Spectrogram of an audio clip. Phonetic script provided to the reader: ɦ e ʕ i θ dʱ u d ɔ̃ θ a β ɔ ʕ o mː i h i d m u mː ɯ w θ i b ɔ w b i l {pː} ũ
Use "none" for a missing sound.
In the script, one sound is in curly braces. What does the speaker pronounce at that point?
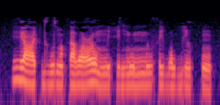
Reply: pː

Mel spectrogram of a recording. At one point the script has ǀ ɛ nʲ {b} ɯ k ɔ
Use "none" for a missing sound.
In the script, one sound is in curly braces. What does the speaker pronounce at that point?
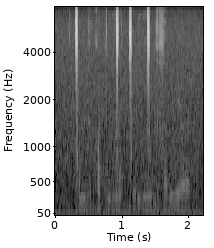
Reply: b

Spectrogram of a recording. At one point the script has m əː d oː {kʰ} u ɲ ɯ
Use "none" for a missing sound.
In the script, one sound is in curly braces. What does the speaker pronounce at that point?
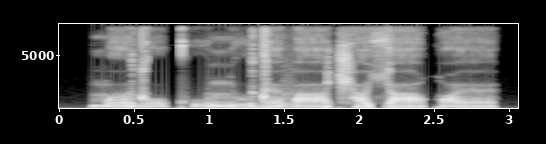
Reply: kʰ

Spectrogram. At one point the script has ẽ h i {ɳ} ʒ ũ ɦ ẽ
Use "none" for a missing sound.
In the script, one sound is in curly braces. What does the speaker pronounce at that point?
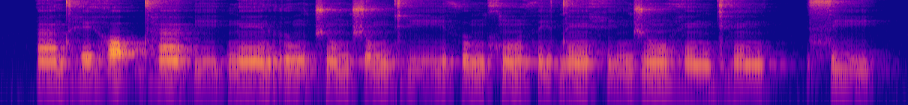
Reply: ŋ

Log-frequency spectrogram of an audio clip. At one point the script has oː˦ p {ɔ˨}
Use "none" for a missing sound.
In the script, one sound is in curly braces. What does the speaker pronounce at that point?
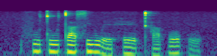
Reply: ʊ˨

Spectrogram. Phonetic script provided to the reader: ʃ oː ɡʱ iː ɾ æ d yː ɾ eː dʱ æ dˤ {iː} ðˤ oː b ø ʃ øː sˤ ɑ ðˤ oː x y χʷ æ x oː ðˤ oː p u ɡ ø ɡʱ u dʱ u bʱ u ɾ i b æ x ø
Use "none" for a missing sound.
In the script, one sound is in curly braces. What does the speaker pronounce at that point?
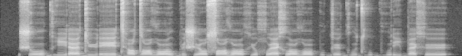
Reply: eː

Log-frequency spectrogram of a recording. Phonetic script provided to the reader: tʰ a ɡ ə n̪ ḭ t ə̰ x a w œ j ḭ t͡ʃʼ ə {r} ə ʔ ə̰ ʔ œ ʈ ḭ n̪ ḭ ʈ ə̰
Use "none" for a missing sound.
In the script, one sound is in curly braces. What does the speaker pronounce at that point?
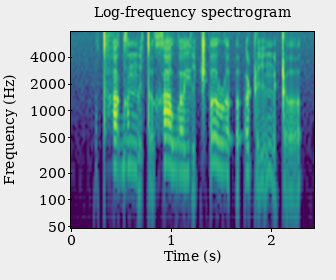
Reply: ɹ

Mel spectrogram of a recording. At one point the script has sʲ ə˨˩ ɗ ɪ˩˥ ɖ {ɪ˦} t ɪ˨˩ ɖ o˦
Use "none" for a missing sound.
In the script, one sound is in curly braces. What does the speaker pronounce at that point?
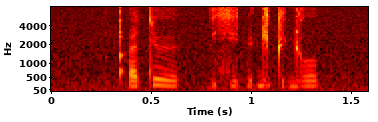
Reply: ɪ˦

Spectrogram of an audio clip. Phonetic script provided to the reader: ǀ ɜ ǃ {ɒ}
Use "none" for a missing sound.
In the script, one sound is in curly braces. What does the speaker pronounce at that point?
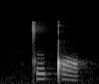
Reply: ɑ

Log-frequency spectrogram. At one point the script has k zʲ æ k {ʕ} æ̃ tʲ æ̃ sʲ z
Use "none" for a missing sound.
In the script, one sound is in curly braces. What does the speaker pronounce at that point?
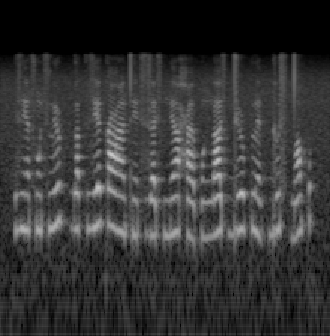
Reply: ʕ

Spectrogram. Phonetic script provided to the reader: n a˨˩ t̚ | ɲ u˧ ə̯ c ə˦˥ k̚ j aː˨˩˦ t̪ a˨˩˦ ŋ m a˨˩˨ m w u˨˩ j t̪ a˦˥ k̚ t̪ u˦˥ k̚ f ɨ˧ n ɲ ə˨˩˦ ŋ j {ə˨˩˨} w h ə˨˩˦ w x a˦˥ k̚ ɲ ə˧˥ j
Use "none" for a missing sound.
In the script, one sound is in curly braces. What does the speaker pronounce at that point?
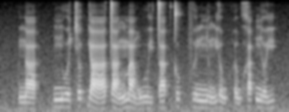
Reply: ə˨˩˨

